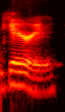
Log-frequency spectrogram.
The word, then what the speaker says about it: Gerry: is that a hard g gary it is pronounced gary so really it should be gary mandering but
